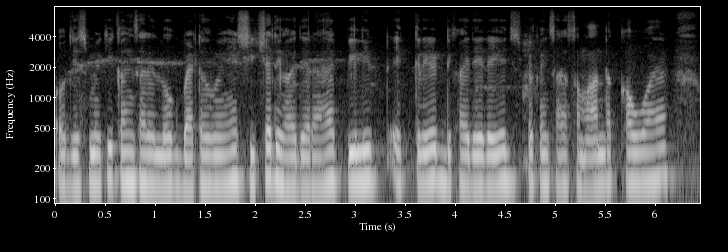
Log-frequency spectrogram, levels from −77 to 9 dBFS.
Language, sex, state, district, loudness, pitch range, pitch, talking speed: Hindi, male, Uttar Pradesh, Shamli, -15 LUFS, 135-145 Hz, 140 Hz, 270 wpm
